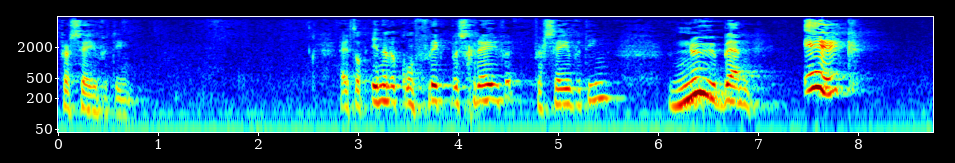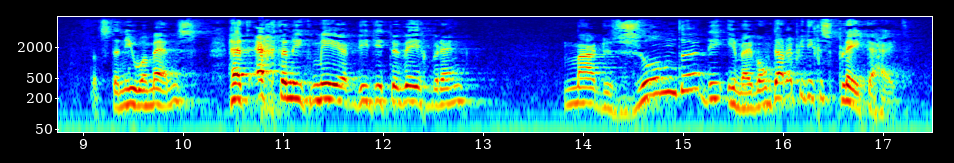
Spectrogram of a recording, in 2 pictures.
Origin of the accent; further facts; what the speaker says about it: Drenthe, Netherlands; Kan ik het helpen? Ik kom uit Drenthe.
